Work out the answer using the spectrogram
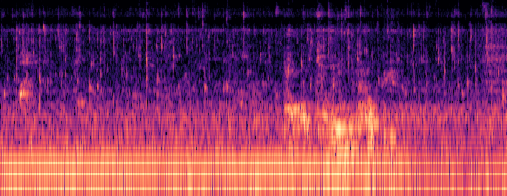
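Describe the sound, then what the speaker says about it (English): Water trickles and splashes steadily in a flowerhorn fish aquarium kept slightly below full, with a constant low pump hum and a brief louder burble near the end. "usually I keep the water level not quite up top because I like that water flow effect"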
